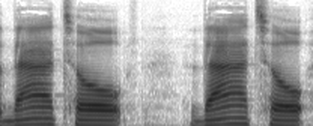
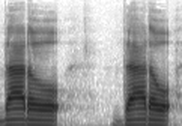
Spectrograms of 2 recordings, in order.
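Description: First: "that'll" drawn out slowly with a crisp t, "that-toe"; unvoiced theoretical t. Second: "that'll" with the t turned into a d, "thad-o"; voiced t. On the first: Teacher showing the theoretical form, slow crisp t. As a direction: keep a clean t in "that'll", very slow. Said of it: "理论上是that'll". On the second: Teacher showing the fast-speech form, voiced t. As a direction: soften the t of "that'll" into a linked d. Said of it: "这个它浊化了". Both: Shown as a demonstration.

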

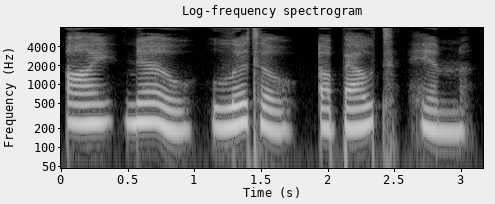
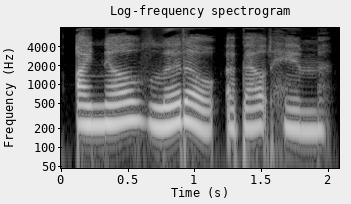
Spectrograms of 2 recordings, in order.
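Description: First: Slow, careful reading for learners; slow classroom read-aloud; slowly. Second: Said in the usual way. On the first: Shown as a demonstration. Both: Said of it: "好，慢慢来读。".

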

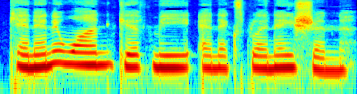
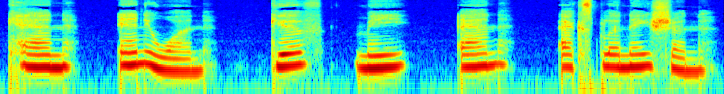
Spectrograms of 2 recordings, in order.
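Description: First: Said in the usual way. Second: Word by word, with pauses between words; slow reading. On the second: Shown as a demonstration. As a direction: read it out slowly for learners. (慢慢逐词朗读) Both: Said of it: "好，慢慢来读".

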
